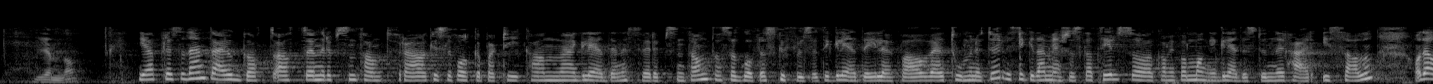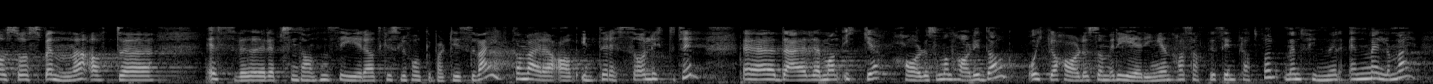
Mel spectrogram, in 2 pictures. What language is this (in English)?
Norwegian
